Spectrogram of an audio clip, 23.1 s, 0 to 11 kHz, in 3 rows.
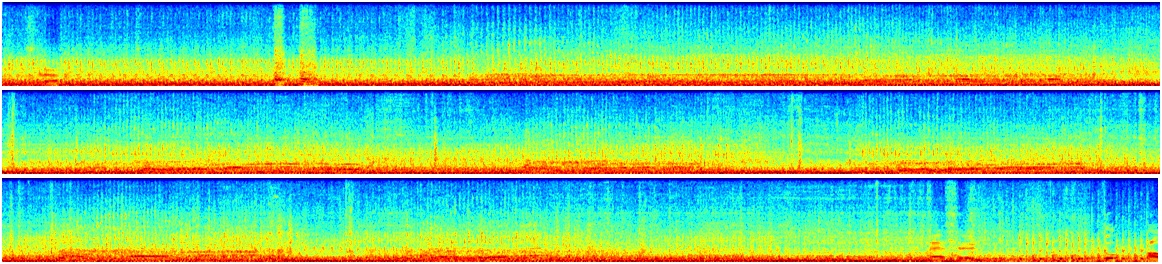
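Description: Mahindra OJA 2127 tractor driving and speeding up in third gear, a loud, steady engine drone with a pulsing low rumble heard under someone talking throughout.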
